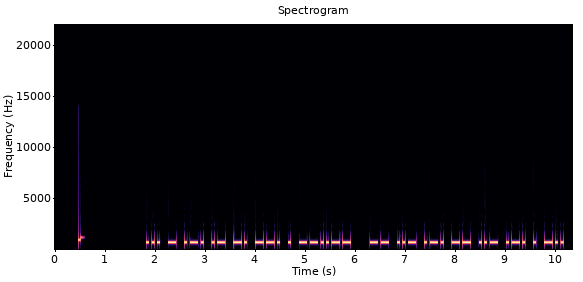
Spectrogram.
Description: Morse code, heard as a keyed tone, about 22 wpm, 700 Hz. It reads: STRANGE, MURMURED
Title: A Sound Of Thunder 22wpm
